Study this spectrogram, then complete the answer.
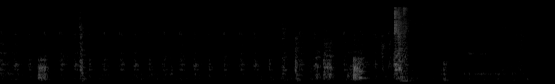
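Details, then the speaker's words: Commodore 64 5.25-inch floppy drive still trying to load an old disk, drive light not on: quiet uneven ticking around 146 a minute with odd louder clacks, repeated seeking without loading; cause suspected, not confirmed. "Wow, it is really trying hard. But the light, see, this light is not coming on. But it is trying."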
